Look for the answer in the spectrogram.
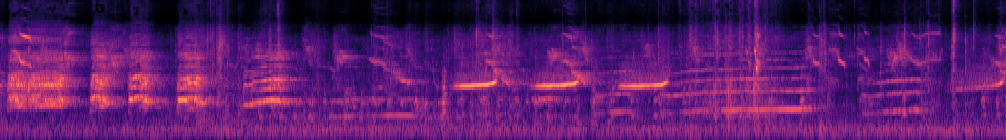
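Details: A young ayam ketawa, the Indonesian laughing chicken breed, crowing: a rapid, uneven run of harmonic, clucking notes gives way to longer rising tonal notes, with thin high chirps overlapping throughout.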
